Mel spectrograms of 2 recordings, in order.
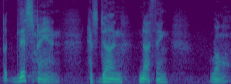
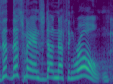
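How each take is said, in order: First: Low, hushed and slow, fading out; quiet reading. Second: Sudden realisation. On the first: Acted. Preacher reading the criminal's words, hushed. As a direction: let the words sink down to almost nothing. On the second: Retold or imitated. Criminal suddenly defending Jesus, raised voice. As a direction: blurt it as it dawns on him. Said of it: "all of a sudden he goes".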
